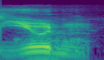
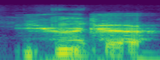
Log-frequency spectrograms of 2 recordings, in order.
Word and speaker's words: Juden: If you're gonna be German, say it right. It's Juden. Judah.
